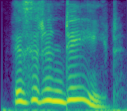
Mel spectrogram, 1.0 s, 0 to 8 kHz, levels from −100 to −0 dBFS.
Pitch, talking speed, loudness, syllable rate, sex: 255 Hz, 190 wpm, -13 LUFS, 5.3 syllables/s, female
